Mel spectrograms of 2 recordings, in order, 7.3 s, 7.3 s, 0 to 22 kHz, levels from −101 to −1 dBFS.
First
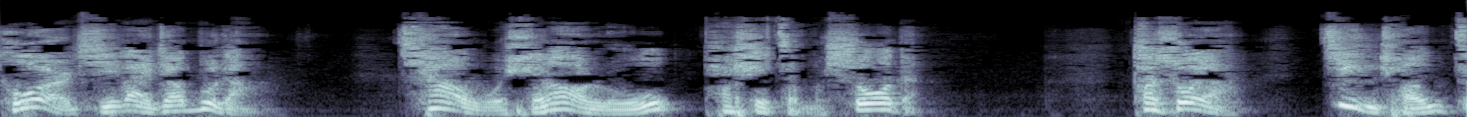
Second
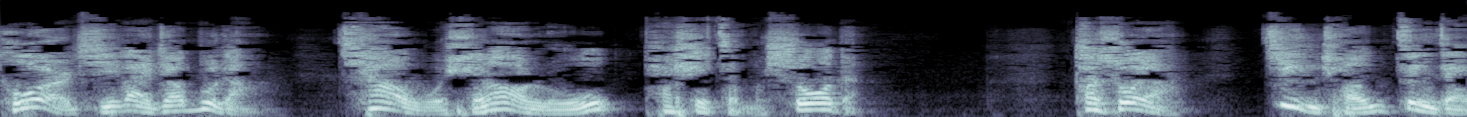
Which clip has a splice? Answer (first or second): second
